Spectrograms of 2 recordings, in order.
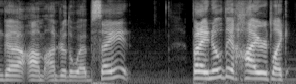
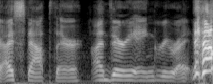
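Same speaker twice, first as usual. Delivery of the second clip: ordinary delivery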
